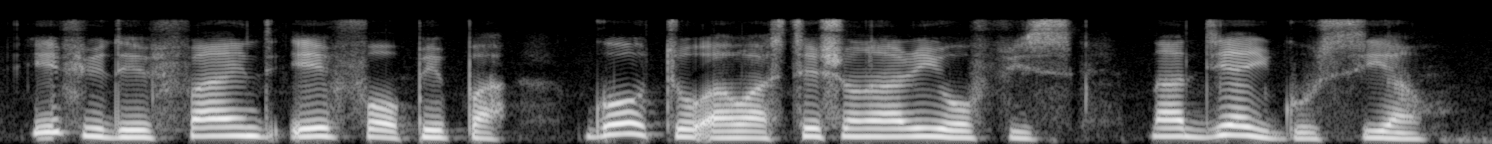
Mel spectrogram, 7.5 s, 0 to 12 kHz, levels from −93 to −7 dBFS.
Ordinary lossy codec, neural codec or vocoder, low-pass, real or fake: none; none; 7.2 kHz; real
